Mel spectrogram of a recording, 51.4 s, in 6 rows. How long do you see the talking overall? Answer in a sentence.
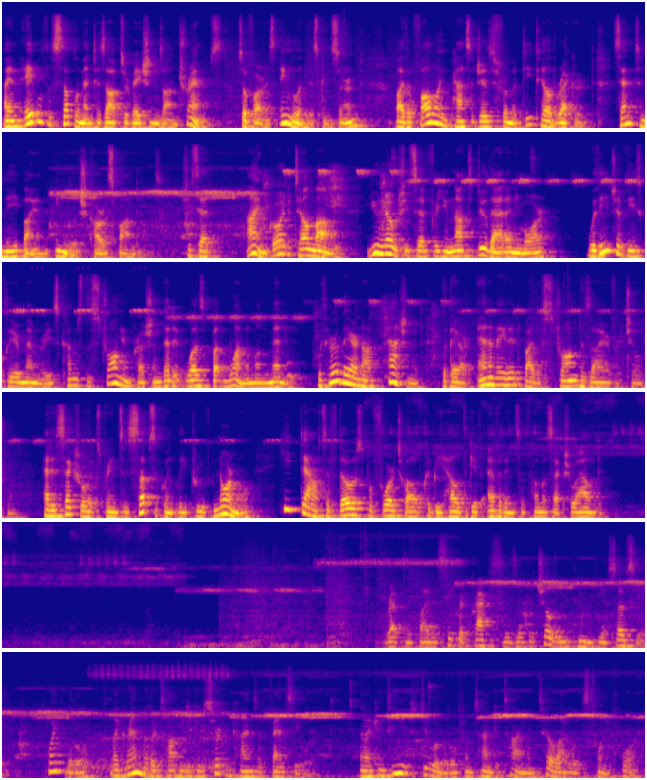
The talking can be heard for 46 seconds in total.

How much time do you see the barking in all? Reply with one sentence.
You can't hear the barking here.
